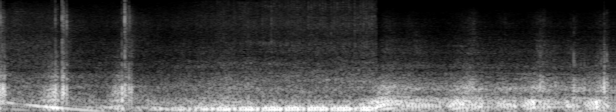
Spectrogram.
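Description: A car engine idles with a deep rumble.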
